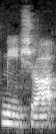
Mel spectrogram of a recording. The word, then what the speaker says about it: Mischa: how to pronounce it it is pronounced Misha and that spelling just say Misha but when I made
